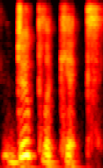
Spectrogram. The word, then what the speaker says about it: duplicate: Duplicate, not Kate. Kit. Duplicate.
